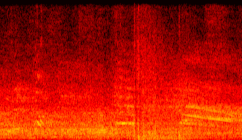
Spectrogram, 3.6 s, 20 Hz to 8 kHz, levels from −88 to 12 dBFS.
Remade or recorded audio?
recorded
